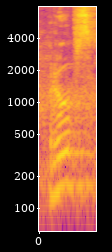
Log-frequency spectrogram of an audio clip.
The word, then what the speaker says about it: roofs: अब ये देखो ये एफ है, एफ के बाद में ये एस है, तो इस एस का उच्चारण यहाँ पे क्या हो गया, से हो गया, यानी रूप से यानी छत।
